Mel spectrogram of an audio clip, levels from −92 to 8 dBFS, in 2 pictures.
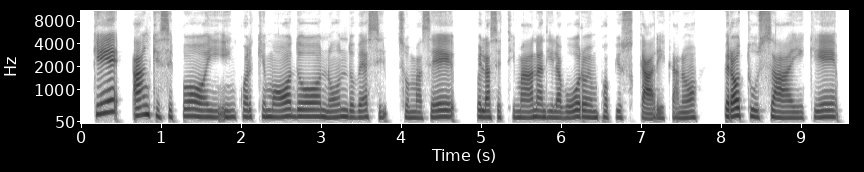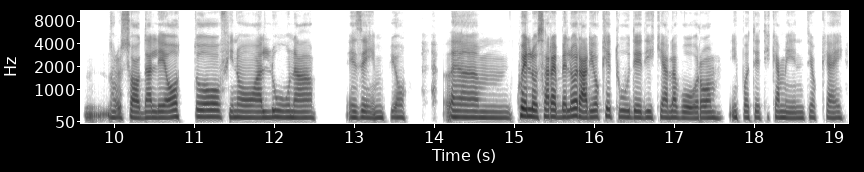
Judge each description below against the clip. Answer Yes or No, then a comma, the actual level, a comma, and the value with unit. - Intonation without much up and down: Yes, narrow, 2.2 semitones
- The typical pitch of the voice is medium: Yes, medium, 180 Hz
